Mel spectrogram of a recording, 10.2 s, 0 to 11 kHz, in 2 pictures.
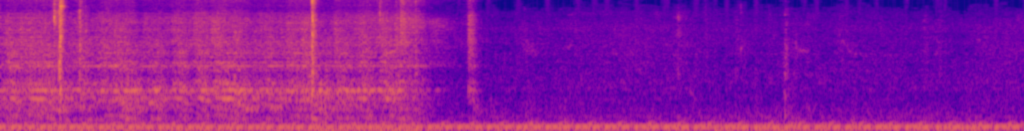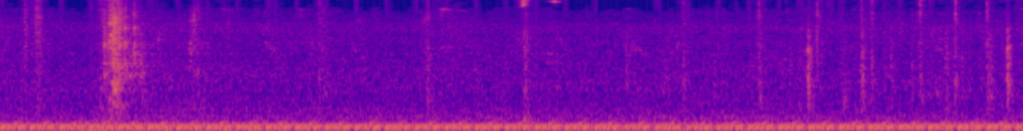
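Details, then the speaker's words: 1986 Baja Sunsport 190 boat, 350 CI MerCruiser Alpha One, in the water and already leaking: steady low cranking pulse about three per second, then the starter goes quiet, cutting out. "all right well sounds like the starter just tripped too so get to try another day"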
